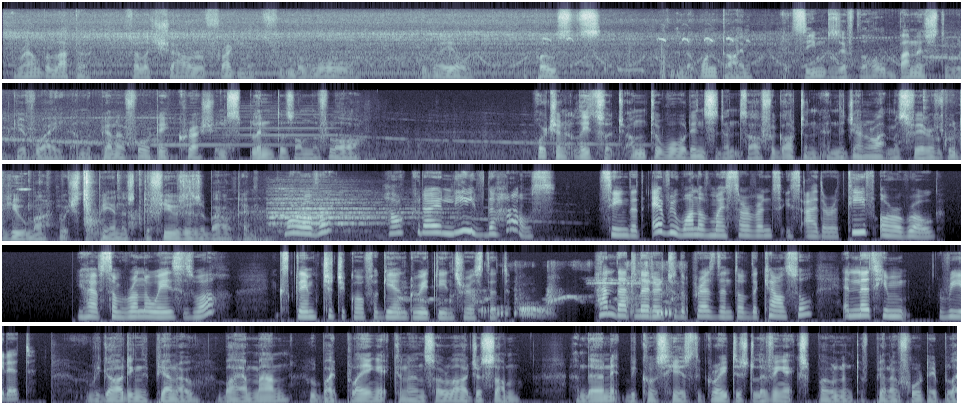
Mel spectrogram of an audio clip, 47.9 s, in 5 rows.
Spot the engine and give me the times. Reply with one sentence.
You can hear the engine from 0.0 to 11.9 s.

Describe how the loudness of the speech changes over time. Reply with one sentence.
The volume of the speech stays about the same.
